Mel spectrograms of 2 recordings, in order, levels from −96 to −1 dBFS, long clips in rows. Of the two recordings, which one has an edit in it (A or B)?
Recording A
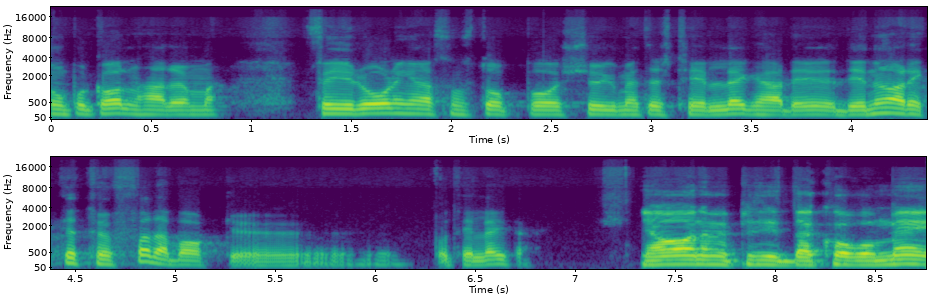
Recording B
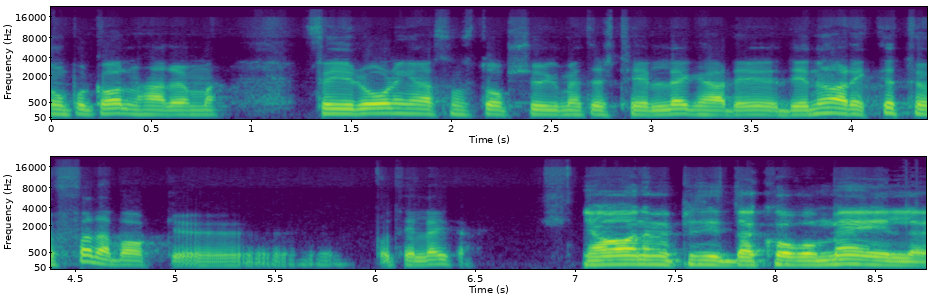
B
